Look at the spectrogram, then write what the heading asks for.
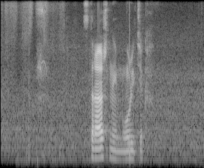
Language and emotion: Russian, neutral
